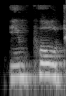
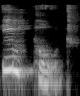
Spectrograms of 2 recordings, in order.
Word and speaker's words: import: ஸோ we pronounce we stress in import என்றது வந்து நவுனாக இருந்தா import, right? Verb and import, right? So the pronunciation changes accordingly, according to whether it's a noun or a verb.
